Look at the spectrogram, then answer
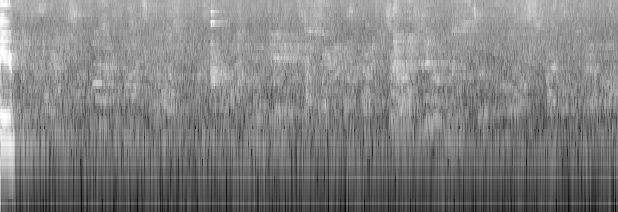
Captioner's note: indistinct background chatter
